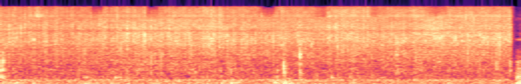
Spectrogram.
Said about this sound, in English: take the fish out the oven and put it in the skillet. We can go on and saute it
